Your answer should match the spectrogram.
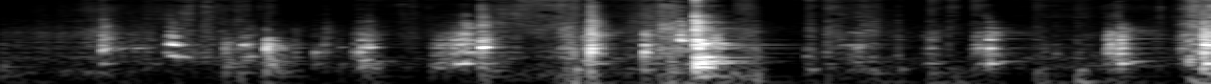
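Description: A hinged, segmented anode rod scraping and knocking against the rim of a water heater's top anode port as it is fed down into the tank, in irregular bursts with brief metallic squeaks and rings.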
